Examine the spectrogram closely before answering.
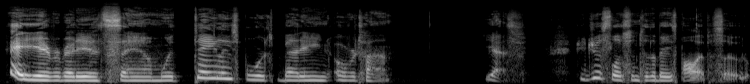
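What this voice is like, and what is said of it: Southern American accent. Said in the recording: “you talk too fast. You talk with a southern accent”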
